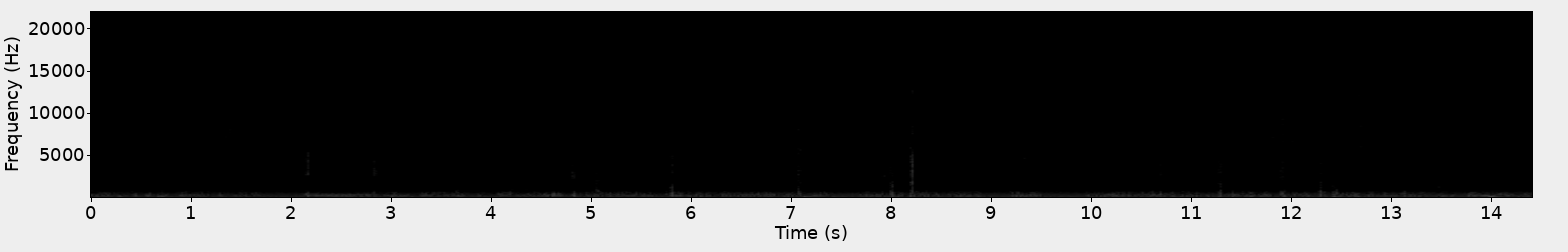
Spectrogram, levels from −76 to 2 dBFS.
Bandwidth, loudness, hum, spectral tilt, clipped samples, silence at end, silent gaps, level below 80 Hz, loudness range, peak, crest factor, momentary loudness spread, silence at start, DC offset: 18 kHz; -63 LUFS; 50 Hz at -70 dBFS; -5 dB/octave; under 0.1%; 0 s; none; -72 dBFS; 1 LU; -42 dBFS; 20 dB; 3 LU; 0 s; under 0.1%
